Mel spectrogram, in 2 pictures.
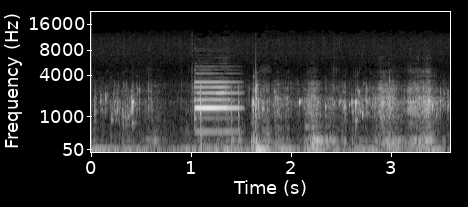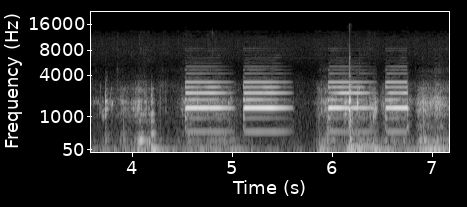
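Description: A metal detector beeps in short, steady bursts.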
